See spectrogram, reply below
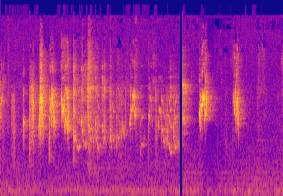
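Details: Pet budgie giving a scratchy warbled phrase, then single sharp chirps spaced out with quiet gaps, a low hum underneath.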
